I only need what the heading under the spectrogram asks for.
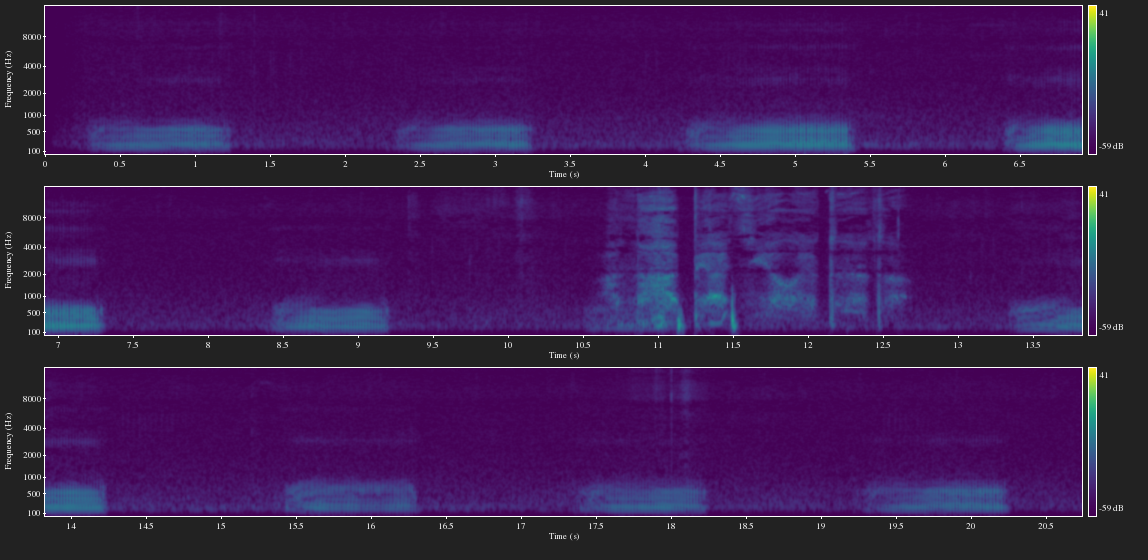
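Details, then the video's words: French bulldog Lilu asleep indoors, snoring in steady low, rasping breaths about every two seconds, nine snores in all, broken once midway by a brief burst of rustling, shuffling noise. "Французский бульдог Лилу храпит"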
